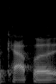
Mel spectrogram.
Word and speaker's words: SOCAPA: I know we've talked about you, I don't know if I'm pronouncing this right, SOCAPA or SOCAPA? – It's called, the School of Cinema and Performing Arts. Okay. SOCAPA.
